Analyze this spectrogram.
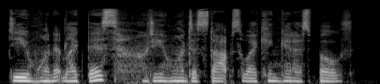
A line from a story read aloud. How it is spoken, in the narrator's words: he asked, panting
